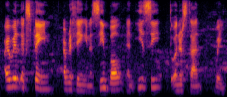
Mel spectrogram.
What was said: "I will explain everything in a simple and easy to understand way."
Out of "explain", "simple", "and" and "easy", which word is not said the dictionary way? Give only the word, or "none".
easy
